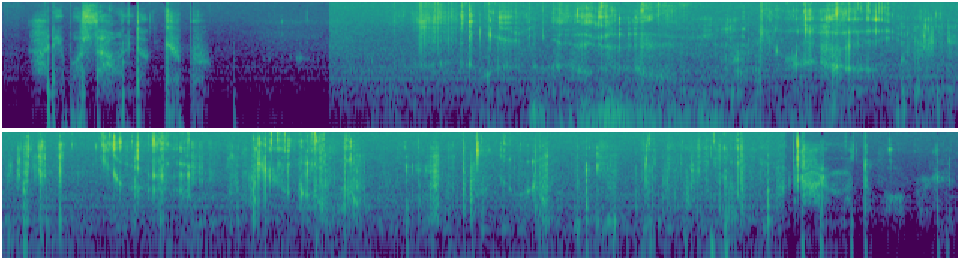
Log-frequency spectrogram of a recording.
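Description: Frozen square Haribo jelly cubes are chewed right at the mic, with crisp crunching and bursts of biting and mastication under soft whispering throughout.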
